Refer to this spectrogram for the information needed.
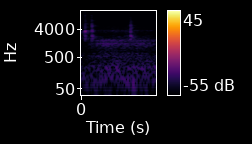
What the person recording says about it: looking at it in the package i thought oh they did a plastic hood but that sounds like metal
